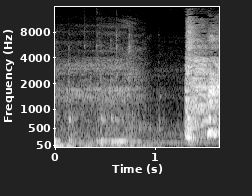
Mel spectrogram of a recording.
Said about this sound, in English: as I cough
